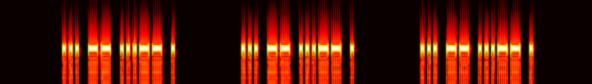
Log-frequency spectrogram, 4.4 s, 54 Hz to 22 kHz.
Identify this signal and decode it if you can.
Morse code, heard as a keyed tone, about 49 wpm, 700 Hz. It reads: SM3E SM3E SM3E
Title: DXCC-100 Call Signs - 4 Characters - Repeated 3x - 50wpm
